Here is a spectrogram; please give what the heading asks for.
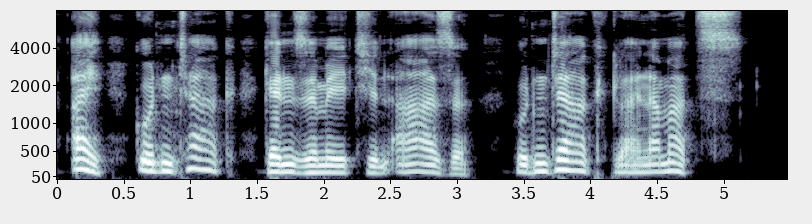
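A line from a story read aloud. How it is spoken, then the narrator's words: Calling out. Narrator (German): rief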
